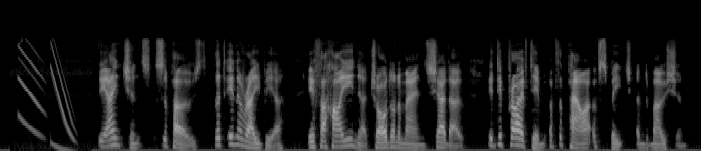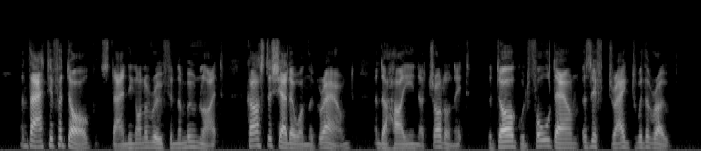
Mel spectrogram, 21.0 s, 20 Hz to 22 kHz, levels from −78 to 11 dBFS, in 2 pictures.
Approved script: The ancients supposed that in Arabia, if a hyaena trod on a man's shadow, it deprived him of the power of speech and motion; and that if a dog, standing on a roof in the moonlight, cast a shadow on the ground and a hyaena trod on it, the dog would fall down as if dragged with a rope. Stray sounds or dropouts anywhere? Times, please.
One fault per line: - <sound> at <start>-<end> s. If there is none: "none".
- chirp at 0.3-1.2 s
